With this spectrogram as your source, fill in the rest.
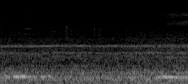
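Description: Pigeons coo steadily in a loft, a low repeated cooing that swells at the start and again near the end, with soft rustling and ambient hum underneath and no talking. A young pigeon has been placed in the males' section.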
